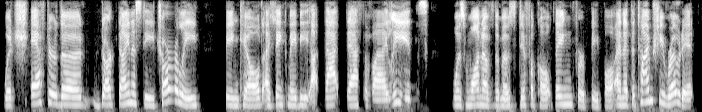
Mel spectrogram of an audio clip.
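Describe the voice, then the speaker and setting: A woman's voice: medium pitch, normal speed, darkish tone, no echo, dull audio. A woman talking about a book in a casual podcast chat, thoughtful and analytical.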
